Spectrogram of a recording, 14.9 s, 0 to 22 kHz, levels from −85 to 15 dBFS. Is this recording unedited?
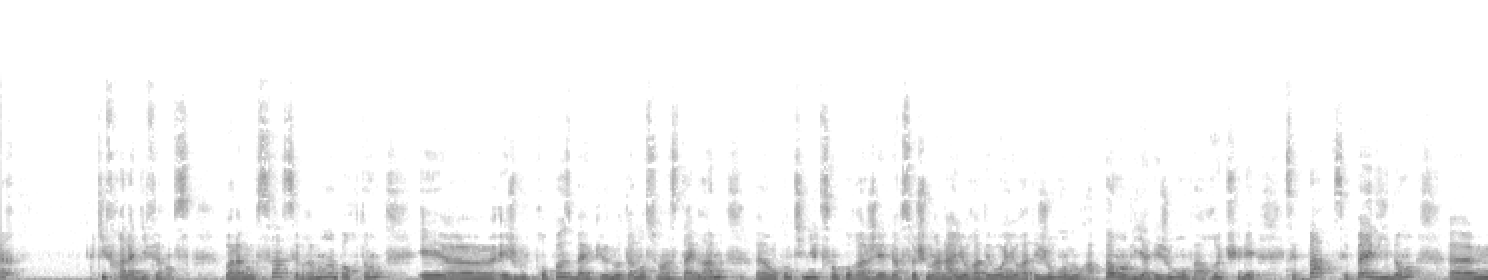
no; 2 cuts; at 10.0 s, 12.8 s

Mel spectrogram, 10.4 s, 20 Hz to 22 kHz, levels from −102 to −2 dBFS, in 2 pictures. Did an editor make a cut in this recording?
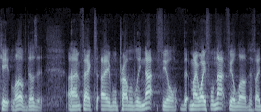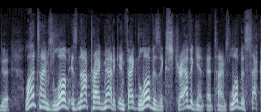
no; 0 cuts

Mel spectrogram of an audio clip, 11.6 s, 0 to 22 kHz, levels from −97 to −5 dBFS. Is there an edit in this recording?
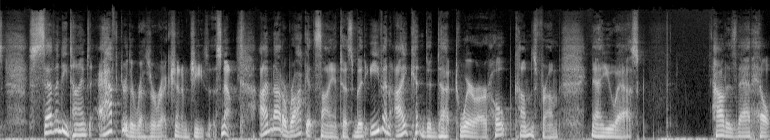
yes; 1 cut; at 8.8 s

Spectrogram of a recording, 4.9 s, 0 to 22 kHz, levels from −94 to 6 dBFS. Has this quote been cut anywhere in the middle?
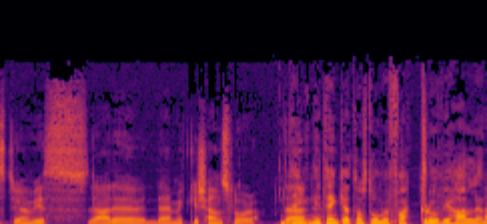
yes; 1 cut; at 1.5 s

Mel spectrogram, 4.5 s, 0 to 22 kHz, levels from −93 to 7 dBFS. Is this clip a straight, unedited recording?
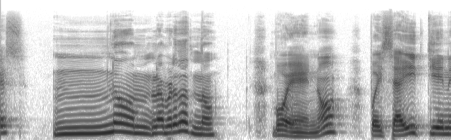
no; 1 cut; at 1.5 s

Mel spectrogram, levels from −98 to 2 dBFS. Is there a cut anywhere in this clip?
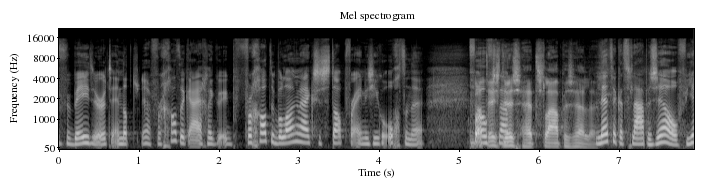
yes; 1 cut; at 5.1 s

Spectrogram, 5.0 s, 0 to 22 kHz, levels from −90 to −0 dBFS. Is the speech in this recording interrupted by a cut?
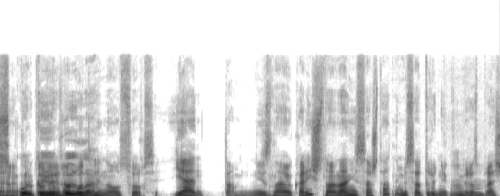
no; 0 cuts

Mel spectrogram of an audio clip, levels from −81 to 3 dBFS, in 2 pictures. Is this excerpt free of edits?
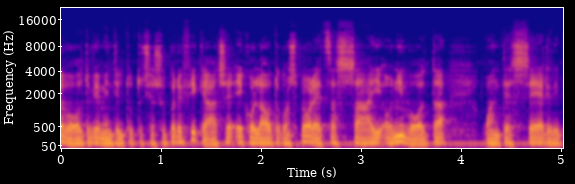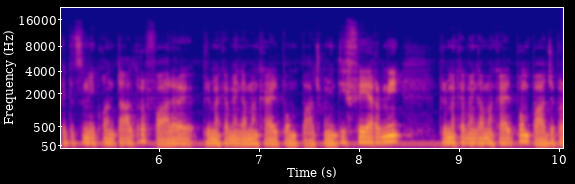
yes; 0 cuts

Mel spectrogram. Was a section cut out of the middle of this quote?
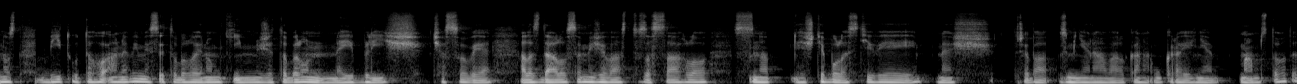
no; 0 cuts

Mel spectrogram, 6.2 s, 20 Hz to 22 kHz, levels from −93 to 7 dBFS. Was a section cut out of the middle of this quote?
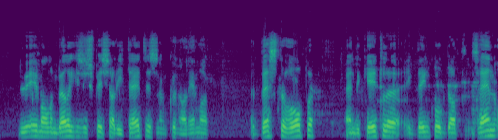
yes; 1 cut; at 2.0 s

